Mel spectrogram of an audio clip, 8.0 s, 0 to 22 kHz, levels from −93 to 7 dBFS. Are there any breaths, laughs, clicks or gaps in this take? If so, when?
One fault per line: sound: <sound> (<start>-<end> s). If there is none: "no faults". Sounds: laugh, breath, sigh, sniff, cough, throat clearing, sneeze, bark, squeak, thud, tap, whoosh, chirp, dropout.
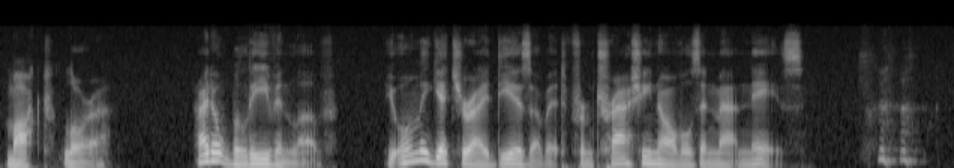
sound: laugh (7.1-7.8 s)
